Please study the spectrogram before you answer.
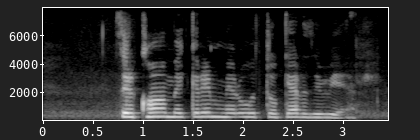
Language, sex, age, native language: Icelandic, female, 40-49, Icelandic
